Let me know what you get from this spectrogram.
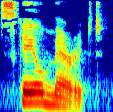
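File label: "scale merit", English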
